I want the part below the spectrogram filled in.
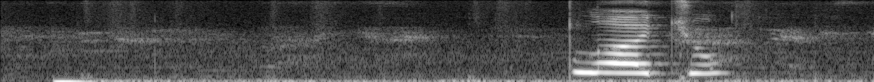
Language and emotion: Russian, sad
